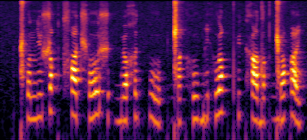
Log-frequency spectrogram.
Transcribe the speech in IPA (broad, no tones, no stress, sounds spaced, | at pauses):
ǁʰ o n y ʃ u q t͡sʰ ɑ t͡ʃʰ o ʃ | b ø χ i k p u | ɡ͡ǁ ɑ k h u b i h u q pʰ y k x ɑ d i q ɡ͡ǁ o q i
